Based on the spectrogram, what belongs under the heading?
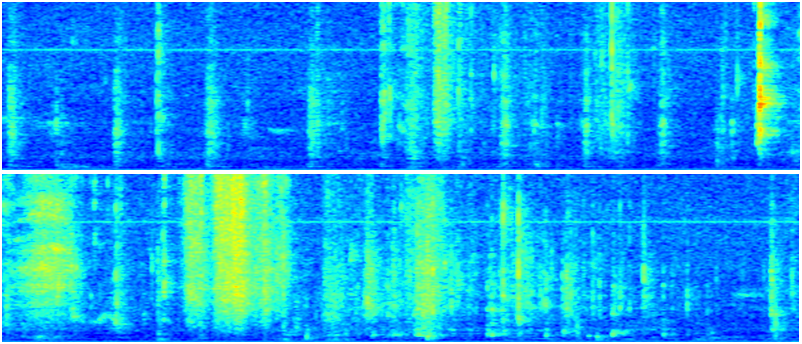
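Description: A person chewing food, with wet mouth smacks, small clicks and crackly bursts coming and going, and one sharp click about five seconds in.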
